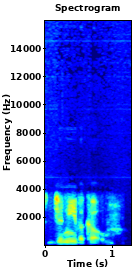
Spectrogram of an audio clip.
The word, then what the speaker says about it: Genevico: It sounds easier than what it ever looks. It's Genevico.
